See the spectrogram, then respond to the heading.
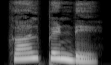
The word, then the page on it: ಕಾಲ್ಪೆಂಡೆ: Kannada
